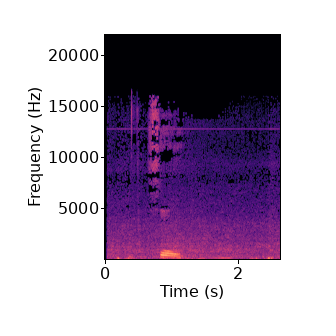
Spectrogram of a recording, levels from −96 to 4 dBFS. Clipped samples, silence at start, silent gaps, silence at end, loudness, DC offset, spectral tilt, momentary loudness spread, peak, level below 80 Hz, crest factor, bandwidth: under 0.1%; 0.05 s; none; 0 s; -26 LUFS; under 0.1%; -6 dB/octave; 20 LU; -10 dBFS; -46 dBFS; 18 dB; 16.5 kHz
